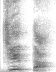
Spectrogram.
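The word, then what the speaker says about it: zeta: এক্স মানে এক্স আর ওয়াই ওয়াই কে Italian ভাষাতে বা ইতালিয়ান বর্ণমালাতে আমরা উচ্চারণ করি ইপসিলন ইপসিলন যে ডেটার ইতালিয়ান হবে যেতা তো যারা সম্পূর্ণ ভিডিওটা দেখেছেন তাদেরকে এখন আমি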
